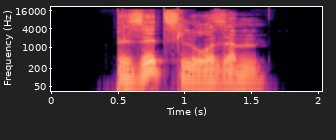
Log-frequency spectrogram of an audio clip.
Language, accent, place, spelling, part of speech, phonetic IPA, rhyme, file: German, Germany, Berlin, besitzlosem, adjective, [bəˈzɪt͡sloːzm̩], -ɪt͡sloːzm̩, De-besitzlosem.ogg
- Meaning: strong dative masculine/neuter singular of besitzlos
